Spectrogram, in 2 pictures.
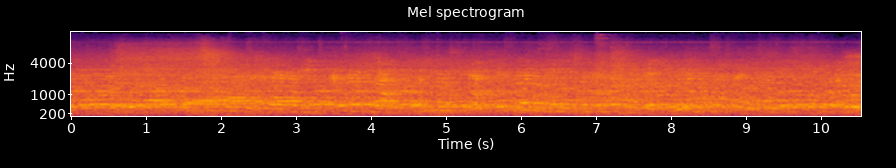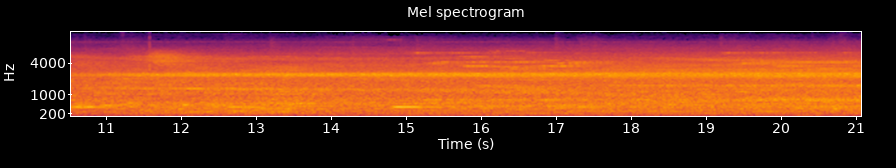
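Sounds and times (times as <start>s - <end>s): train rolling on rails: 0.0s - 21.0s.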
